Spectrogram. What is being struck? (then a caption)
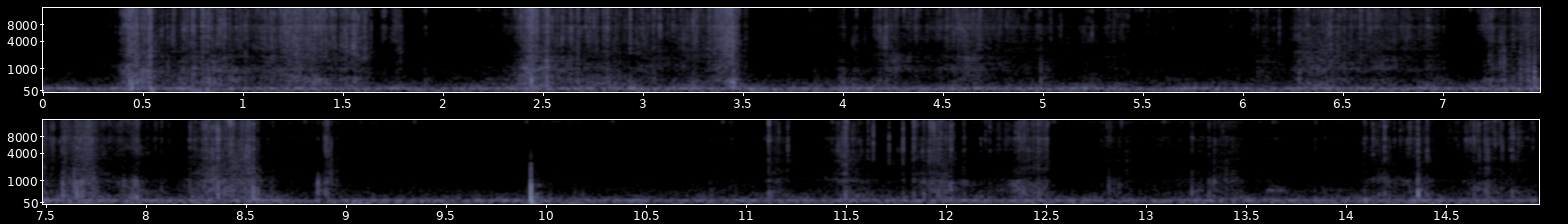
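Sequin-covered fabric pillow. Medium-length natural nails scratch and flip the reversible iridescent plastic sequins covering the soft fabric of a plush, hollow stuffed unicorn/mermaid pillow. Dense, bright crinkling and tearing-like rasps come in bursts, with sharp clicks of sequins flipping over. A steady low hum runs underneath throughout.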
